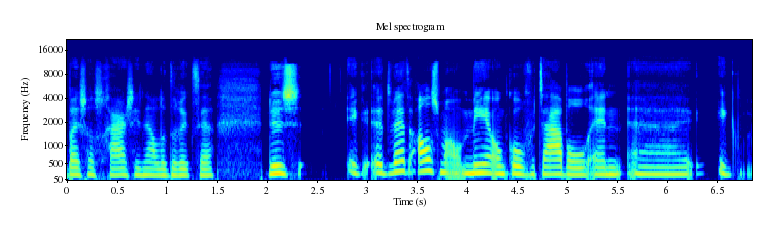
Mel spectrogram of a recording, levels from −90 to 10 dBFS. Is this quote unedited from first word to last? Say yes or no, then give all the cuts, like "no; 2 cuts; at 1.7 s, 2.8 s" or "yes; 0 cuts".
yes; 0 cuts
